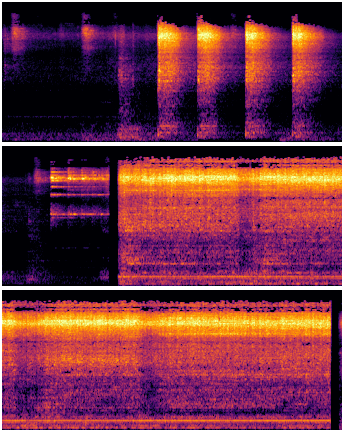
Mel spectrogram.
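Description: Hand towel production line machinery running loud and steady, with a constant mid-pitched hum. Before it, in the first half, a quieter stretch holds about five short noise bursts roughly a second apart, each swelling and then dying away.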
